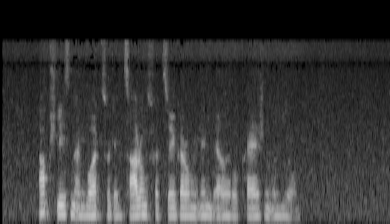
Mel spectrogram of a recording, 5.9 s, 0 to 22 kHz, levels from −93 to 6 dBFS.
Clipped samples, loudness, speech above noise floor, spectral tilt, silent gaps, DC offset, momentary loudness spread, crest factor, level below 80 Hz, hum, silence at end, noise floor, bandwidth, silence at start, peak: under 0.1%; -26 LUFS; 30 dB; -7 dB/octave; none; under 0.1%; 12 LU; 22 dB; -56 dBFS; none; 1.35 s; -56 dBFS; 11.5 kHz; 0.6 s; -4 dBFS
